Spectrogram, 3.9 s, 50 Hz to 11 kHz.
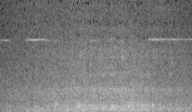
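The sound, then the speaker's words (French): Busy city street ambience in Barbès, a district in the 18th arrondissement of northern Paris, France: a steady, dense wash of traffic rumble and engine noise with indistinct crowd voices mixed in, holding at a constant moderate loudness throughout. “Nous sommes à Barbès, un quartier situé au nord de Paris dans le 18e arrondissement.”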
